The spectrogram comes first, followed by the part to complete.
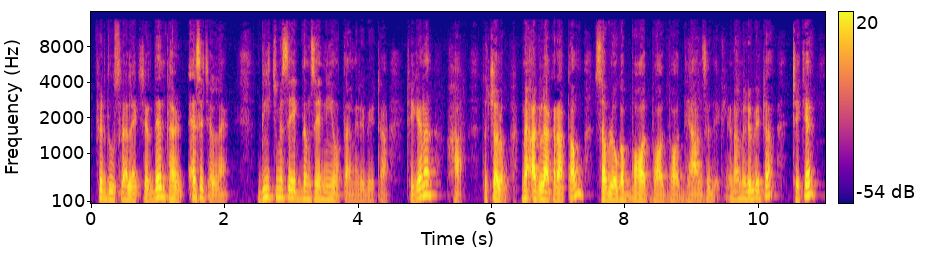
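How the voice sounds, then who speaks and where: A hoarse man teaching chemistry in a live online class, playful and coaxing as he works through problems with his students. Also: medium pitch, animated, normal speed, mellow. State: hoarse, strained throat.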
